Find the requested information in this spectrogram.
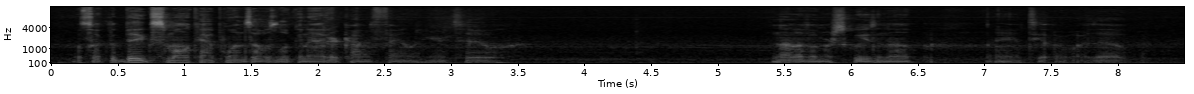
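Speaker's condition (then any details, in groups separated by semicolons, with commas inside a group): No condition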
